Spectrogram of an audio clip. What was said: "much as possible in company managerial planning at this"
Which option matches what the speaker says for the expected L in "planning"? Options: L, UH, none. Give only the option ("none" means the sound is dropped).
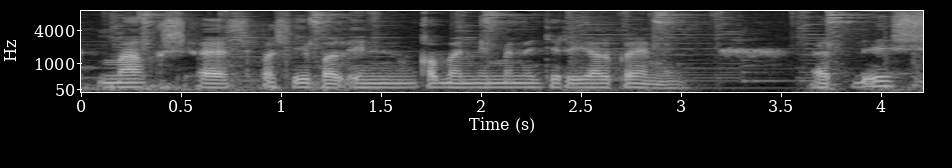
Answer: none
